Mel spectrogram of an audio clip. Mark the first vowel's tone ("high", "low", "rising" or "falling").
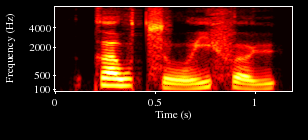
high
